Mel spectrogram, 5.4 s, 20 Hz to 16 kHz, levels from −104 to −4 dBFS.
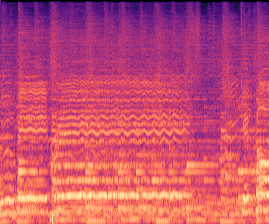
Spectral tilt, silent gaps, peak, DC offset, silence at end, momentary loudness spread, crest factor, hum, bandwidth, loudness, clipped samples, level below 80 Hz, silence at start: -5 dB/octave; none; 0 dBFS; under 0.1%; 0 s; 9 LU; 14 dB; none; 14.5 kHz; -14 LUFS; under 0.1%; -30 dBFS; 0 s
